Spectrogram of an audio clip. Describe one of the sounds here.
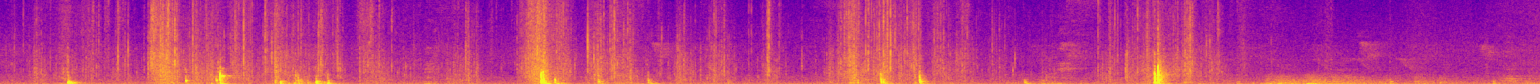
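Leaves rustle in a gusty breeze outdoors.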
